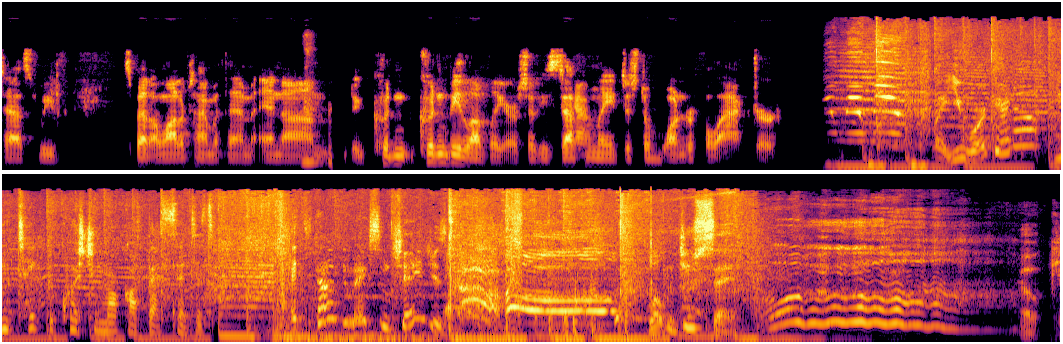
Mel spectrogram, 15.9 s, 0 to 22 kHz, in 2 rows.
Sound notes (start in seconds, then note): 9.4 upbeat music; 11.7 hollering; 13.6 moans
